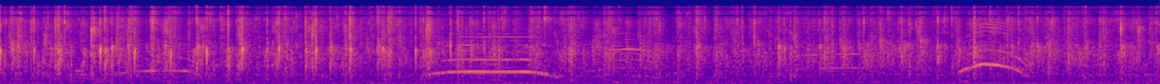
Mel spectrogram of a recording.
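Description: Audience members whoop and cheer loudly.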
